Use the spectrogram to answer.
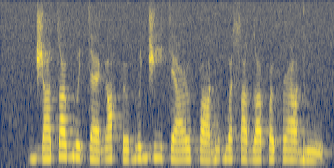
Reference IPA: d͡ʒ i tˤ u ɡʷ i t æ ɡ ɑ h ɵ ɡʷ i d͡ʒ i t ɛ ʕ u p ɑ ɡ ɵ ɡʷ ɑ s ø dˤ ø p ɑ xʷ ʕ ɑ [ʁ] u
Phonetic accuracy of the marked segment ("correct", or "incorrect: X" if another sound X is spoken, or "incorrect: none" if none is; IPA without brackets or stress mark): incorrect: ɡ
